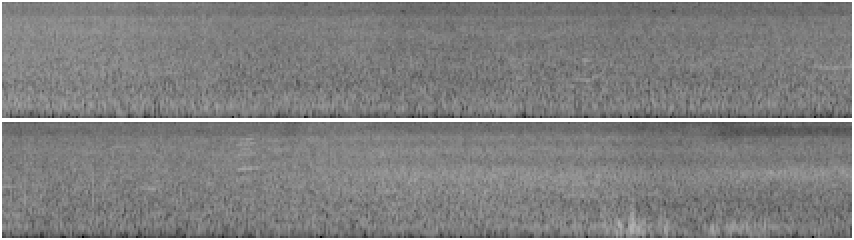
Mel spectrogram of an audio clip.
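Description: Sea surf washing onto the shore at night, a steady rush of breaking waves, with wind buffeting the phone's microphone. There is a brief louder low buffet about seven seconds in.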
